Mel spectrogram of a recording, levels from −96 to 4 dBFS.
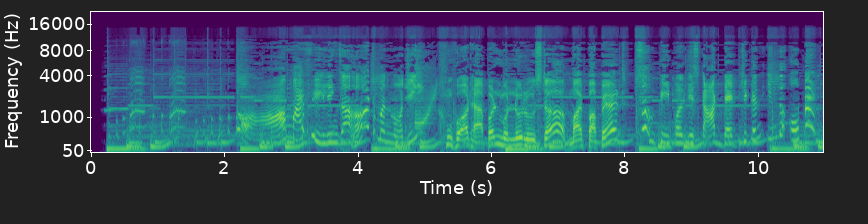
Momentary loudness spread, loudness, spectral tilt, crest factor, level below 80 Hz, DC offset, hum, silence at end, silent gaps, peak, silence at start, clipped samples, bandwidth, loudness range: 13 LU; -20 LUFS; -4.5 dB/octave; 20 dB; -40 dBFS; under 0.1%; none; 0 s; none; -2 dBFS; 0.2 s; under 0.1%; 16 kHz; 4 LU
